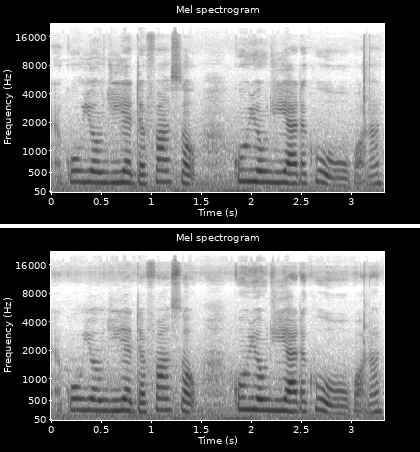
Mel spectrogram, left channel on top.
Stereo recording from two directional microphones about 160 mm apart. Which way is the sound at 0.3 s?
10° left (ahead or behind).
